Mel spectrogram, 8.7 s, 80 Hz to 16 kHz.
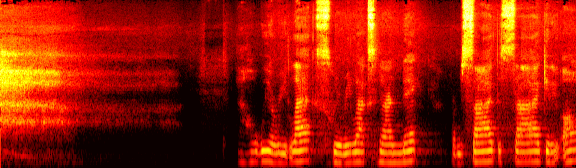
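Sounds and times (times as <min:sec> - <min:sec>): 
slow breath out during a breathing exercise: 0:00.0 - 0:03.5
speech: 0:03.7 - 0:08.6.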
